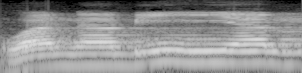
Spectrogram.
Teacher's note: Ya, wa nabiyyam ini wajib. Idgham ma'unah masuk dengan dengung.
